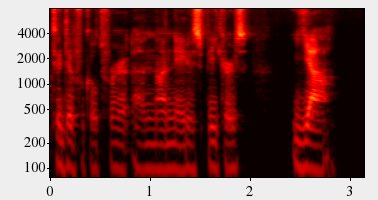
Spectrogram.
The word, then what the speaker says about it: я: The English equivalent of this would be like if you want to say the word for yacht, as in the big boat, yacht. The first one, how you pronounce the Y and the A after each other, ya. ya, ya.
